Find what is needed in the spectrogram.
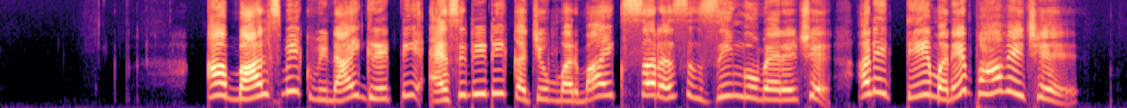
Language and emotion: Gujarati, happy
